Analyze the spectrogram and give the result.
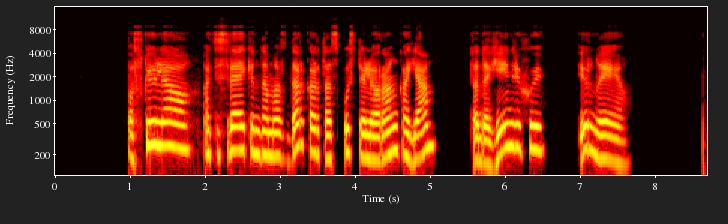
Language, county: Lithuanian, Utena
